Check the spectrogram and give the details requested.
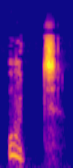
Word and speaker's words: août: And then here, two options, because, well, two options are acceptable in French. The first one, you don't pronounce the final T. Ou. Second one, you pronounce it août, août, août.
